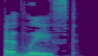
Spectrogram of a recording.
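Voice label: "at least", British English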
